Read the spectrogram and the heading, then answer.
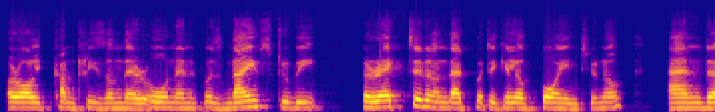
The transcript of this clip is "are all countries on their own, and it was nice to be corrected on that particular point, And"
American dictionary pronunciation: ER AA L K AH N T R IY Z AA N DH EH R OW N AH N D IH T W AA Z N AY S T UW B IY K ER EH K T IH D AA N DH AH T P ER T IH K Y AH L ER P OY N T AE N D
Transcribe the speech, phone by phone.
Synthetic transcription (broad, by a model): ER AA L K AH N T R IY Z AA N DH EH R OW N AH N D IH T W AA Z N AY S T UW B IY K ER EH K T IH D AA N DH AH T P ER T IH K Y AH L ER P OY N T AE N D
